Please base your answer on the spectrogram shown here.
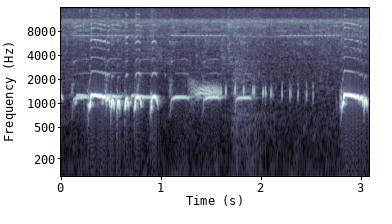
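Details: Local zebra dove song as a lure for other doves: a long, sustained bubbling coo phrase, then a softer rapid series of short coos fading out, and a fresh loud phrase starting at the end.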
